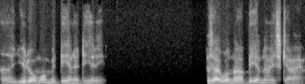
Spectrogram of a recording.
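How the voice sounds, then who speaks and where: A man's voice: sits low, fairly even intonation, normal speed, mellow, no echo. A man in his sixties, rambling and self-deprecating as he hosts a casual livestream chat. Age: 60s. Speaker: livestream host.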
